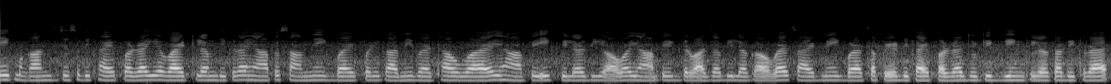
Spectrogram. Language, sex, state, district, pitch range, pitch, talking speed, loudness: Hindi, female, Bihar, Kishanganj, 185-195 Hz, 195 Hz, 225 wpm, -19 LUFS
